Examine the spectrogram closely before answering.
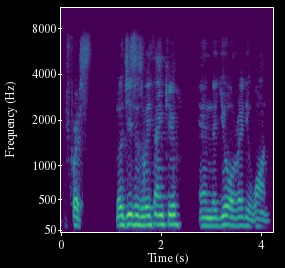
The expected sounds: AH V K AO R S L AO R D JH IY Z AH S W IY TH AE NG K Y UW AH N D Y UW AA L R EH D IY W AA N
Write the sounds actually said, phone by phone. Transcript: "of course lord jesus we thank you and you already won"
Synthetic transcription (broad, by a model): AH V K AO R S N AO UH JH IY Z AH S W IY TH AE NG K Y UW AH N Y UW AA L R EH D IY W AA N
